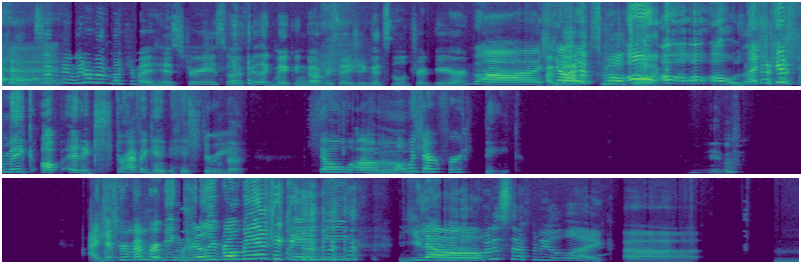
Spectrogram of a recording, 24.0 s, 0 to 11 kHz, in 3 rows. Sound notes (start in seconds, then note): 0.0 both chuckle; 18.5 laughs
